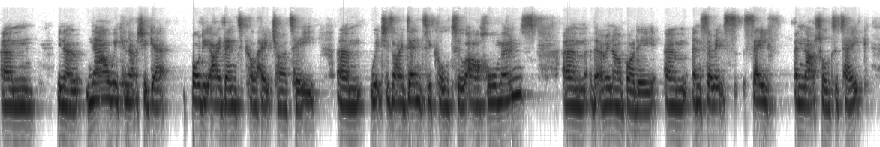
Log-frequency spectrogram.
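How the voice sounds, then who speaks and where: The voice is somewhat breathy and moves at a moderate pace. Pitch varies in an ordinary way, and loudness stays very even. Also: woman, medium pitch for a woman. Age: 40s. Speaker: nutritional therapist. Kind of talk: interview.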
